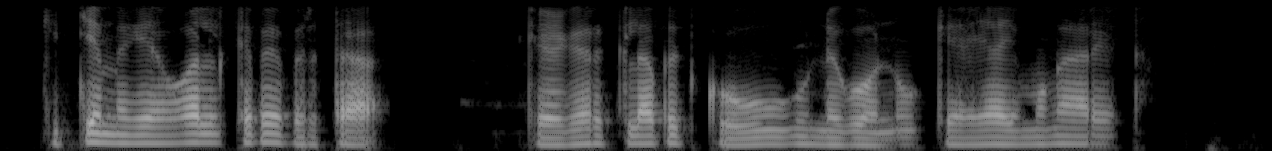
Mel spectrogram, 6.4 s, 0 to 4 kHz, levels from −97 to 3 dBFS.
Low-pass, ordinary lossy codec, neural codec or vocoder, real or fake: 3.6 kHz; none; none; real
